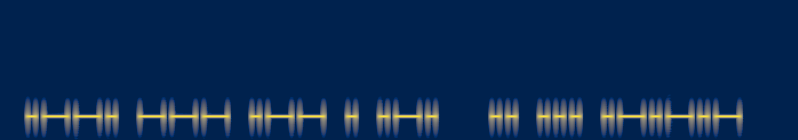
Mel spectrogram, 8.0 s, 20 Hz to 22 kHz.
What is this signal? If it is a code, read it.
Morse code, heard as a keyed tone, about 15 wpm, 700 Hz. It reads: POWER IS.
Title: Sentences from Top 1000 Words - Review Part 6 - 15wpm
